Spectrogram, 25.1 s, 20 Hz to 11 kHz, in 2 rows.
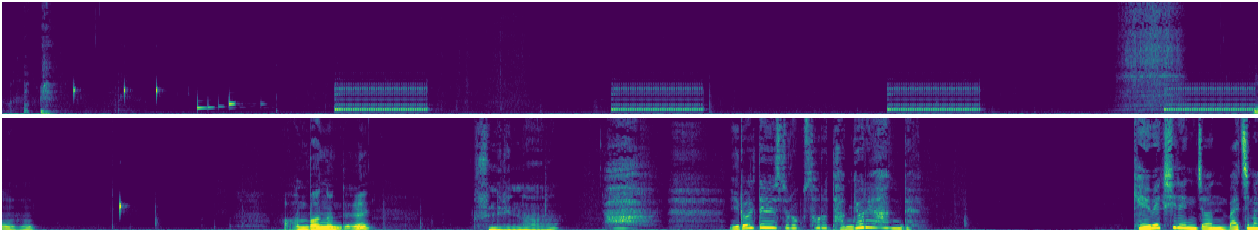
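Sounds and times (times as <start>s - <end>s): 
telephone dialing beeps: 2.0s - 2.4s
phone ringback tone: 3.3s - 4.3s, 6.1s - 7.1s, 8.8s - 9.8s, 11.6s - 12.8s
speech: 12.6s - 13.0s, 15.5s - 16.4s, 17.4s - 18.2s, 19.8s - 21.8s, 23.9s - 25.1s.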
